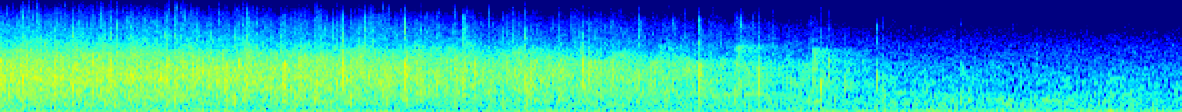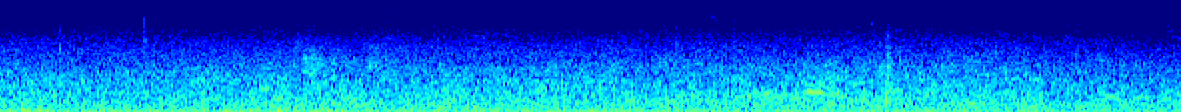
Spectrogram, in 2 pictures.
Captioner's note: applause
